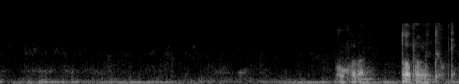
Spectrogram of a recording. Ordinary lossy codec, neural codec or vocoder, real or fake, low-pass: Opus, 32 kbps; codec, 24 kHz, 1.5 kbps, HILCodec; fake; 7.2 kHz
